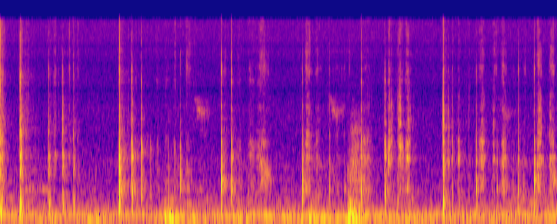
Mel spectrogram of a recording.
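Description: A small hollow rectangular Herbion Cold & Flu cardboard medicine box held in one hand as fingertips and nails scratch and tap across its faces. Sharp, dry clicks stand out against a steady low hum and soft rough scratching, with each tap dying away almost instantly.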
